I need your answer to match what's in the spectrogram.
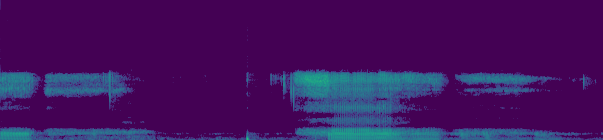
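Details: Pug snoring: low rattling snore on the in-breath with a single sharp click, in a quiet room; typical snoring of a flat-faced dog.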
